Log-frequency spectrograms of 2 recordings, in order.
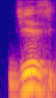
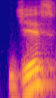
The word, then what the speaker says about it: Diesse: J'ai la chance de recevoir aujourd'hui Guylaine Lanctot qui préfère se nommer elle-même Dies Guy. Dies comme la contraction entre Dieu et déesse et Guy qui se prononce comme le beurre clarifié, m'a-t-elle dit.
